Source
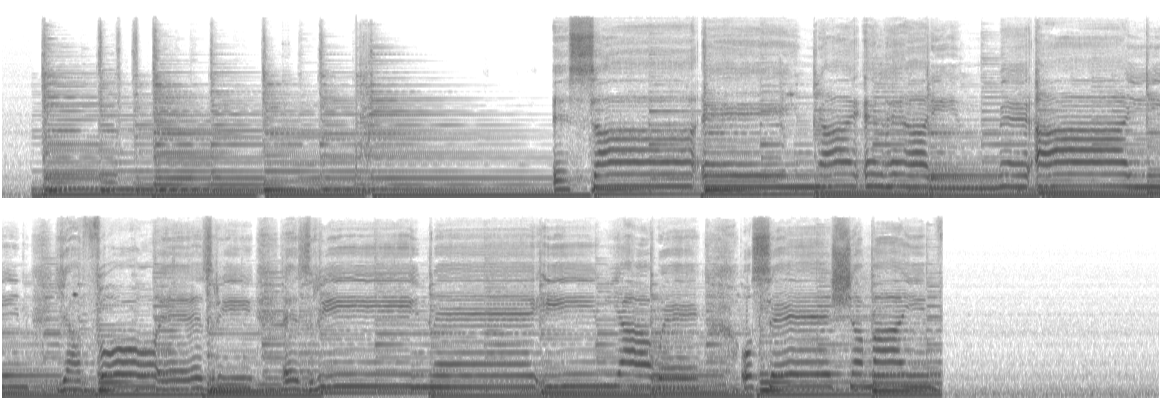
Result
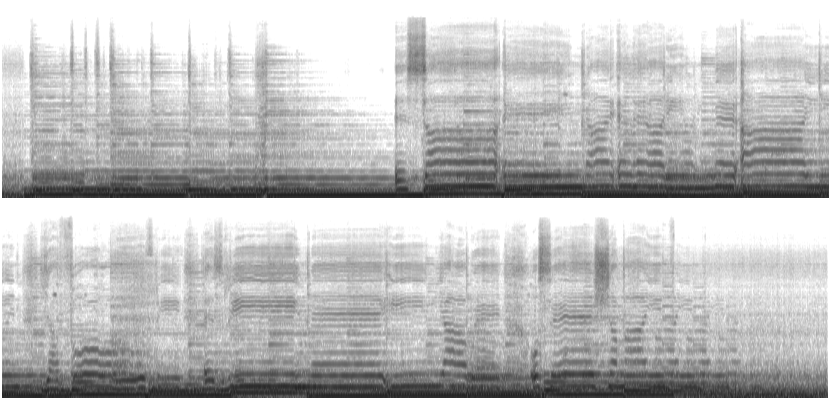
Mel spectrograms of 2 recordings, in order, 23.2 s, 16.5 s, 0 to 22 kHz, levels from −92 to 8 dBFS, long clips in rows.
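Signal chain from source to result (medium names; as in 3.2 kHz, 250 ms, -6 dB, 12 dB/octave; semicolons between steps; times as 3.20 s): FFT filter 460 Hz 0 dB, 860 Hz -12 dB, 3.9 kHz -9 dB, 6 kHz +8 dB, 9.5 kHz -6 dB, 14 kHz -4 dB; spectral replace 13.15–13.68 s, 520–7100 Hz both; tape echo 436 ms, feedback 32%, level -11.5 dB, low-pass 2 kHz; tempo 1.4×; RIAA curve playback; level rider gain up to 8 dB; peak limiter -8 dBFS, peak gain reduction 6.5 dB; level flattener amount 70%; trim +3 dB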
